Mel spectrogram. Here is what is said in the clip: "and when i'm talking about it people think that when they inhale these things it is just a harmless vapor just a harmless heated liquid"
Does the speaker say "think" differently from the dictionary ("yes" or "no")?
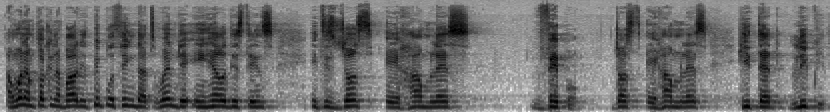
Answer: no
